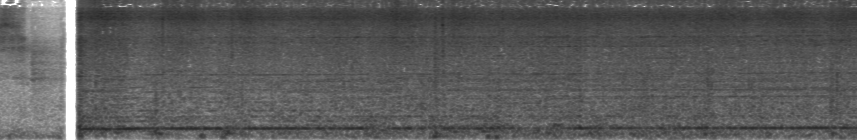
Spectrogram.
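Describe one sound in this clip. A boat motor drones steadily at speed.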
